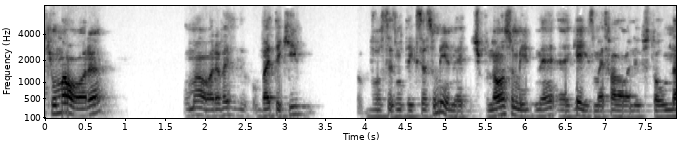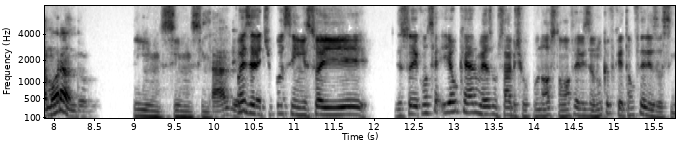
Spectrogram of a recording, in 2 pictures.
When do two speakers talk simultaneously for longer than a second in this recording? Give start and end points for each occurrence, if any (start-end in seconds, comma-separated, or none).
none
